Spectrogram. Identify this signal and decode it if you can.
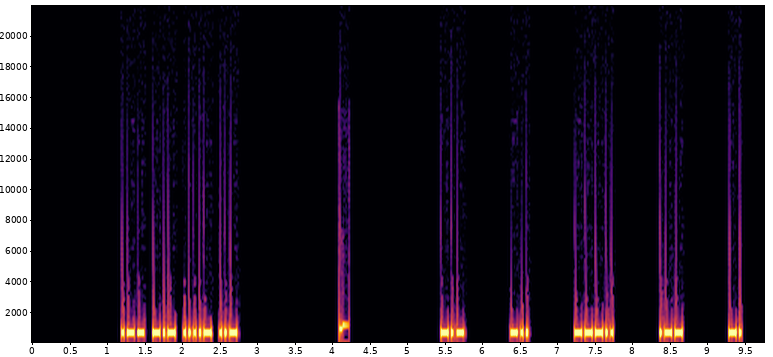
Morse code, heard as a keyed tone, about 36 wpm, spaced as for 17 wpm, 700 Hz. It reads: WK4U KD8WN
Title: USA Call Signs - 6x Character Spacing - 35wpm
